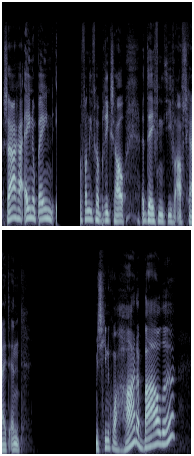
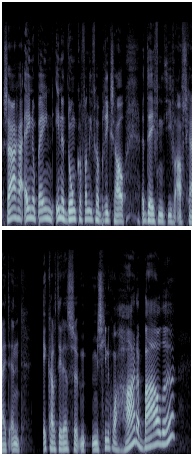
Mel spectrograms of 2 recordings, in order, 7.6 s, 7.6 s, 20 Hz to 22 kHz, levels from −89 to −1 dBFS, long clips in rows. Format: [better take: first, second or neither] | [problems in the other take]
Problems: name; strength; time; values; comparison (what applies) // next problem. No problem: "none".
second | audio cutting out; at 1 s and at 4.5 s for 1 s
